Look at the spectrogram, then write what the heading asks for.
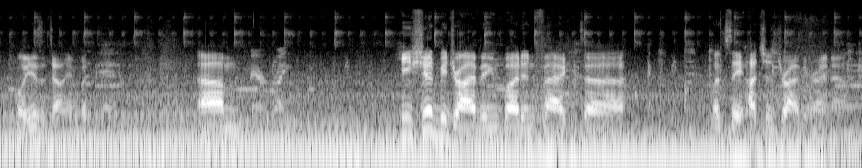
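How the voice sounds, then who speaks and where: With music in the background, a man talks at a moderate pace in a dry sound with no echo. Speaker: car show host. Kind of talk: casual vlog chat. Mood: amused, relaxed. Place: car.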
